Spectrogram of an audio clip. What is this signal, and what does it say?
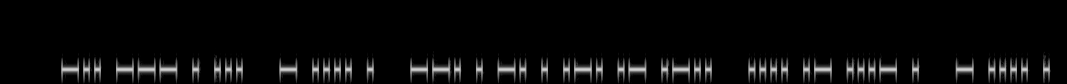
Morse code, heard as a keyed tone, about 22 wpm, 700 Hz. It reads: DOES THE GENERAL HAVE THE
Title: Sentences from Top 1000 Words - Review Part 6 - 22wpm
